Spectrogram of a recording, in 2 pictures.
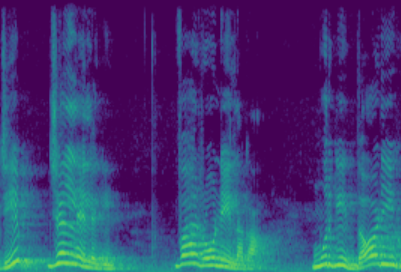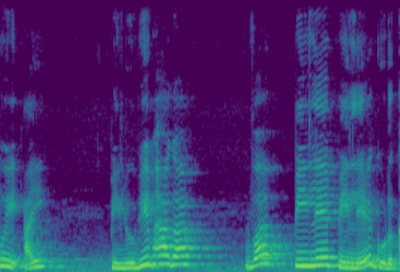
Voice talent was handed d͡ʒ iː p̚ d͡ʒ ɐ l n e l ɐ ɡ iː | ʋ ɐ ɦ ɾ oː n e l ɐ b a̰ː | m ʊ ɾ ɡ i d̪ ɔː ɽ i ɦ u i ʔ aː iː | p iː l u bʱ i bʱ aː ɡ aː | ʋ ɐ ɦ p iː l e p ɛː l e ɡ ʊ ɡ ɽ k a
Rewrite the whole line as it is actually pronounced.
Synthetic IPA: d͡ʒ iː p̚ d͡ʒ ɐ l n e l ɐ ɡ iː | ʋ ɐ ɦ ɾ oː n e l ɐ ɡ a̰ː | m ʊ ɾ ɡ i d̪ ɔː ɽ i ɦ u i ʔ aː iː | p iː l u bʱ i bʱ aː ɡ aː | ʋ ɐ ɦ p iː l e p iː l e ɡ ʊ ɽ k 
